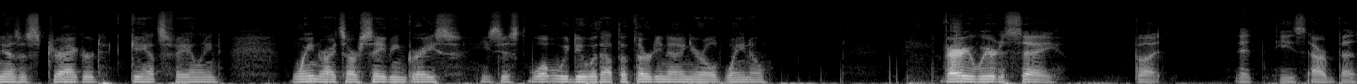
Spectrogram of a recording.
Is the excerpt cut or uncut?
cut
